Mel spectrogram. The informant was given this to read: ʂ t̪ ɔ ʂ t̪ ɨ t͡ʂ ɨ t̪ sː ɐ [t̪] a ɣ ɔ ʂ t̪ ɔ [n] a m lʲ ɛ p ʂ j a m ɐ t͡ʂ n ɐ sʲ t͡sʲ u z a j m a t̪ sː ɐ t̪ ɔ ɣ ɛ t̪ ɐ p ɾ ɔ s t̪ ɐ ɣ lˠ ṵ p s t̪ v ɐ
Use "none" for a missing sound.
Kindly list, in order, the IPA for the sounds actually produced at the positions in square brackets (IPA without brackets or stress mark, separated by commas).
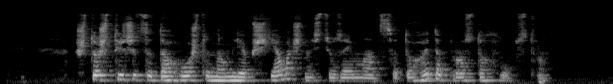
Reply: t̪, n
